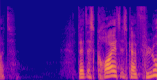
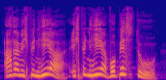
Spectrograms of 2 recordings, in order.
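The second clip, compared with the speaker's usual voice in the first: higher, louder calling Adam; God calling out; 6 semitones higher, 6 dB louder than usual. Acted. Preacher voicing God calling for Adam, loud and high. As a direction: call out across the garden, searching. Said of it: "Gott sagt".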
